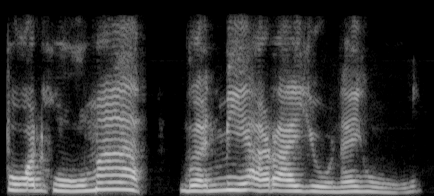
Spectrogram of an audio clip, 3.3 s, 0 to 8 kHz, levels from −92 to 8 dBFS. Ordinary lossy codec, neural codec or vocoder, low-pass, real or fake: AAC, 48 kbps; vocoder, 22.05 kHz, 80 mel bands, HiFi-GAN; 7.2 kHz; fake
